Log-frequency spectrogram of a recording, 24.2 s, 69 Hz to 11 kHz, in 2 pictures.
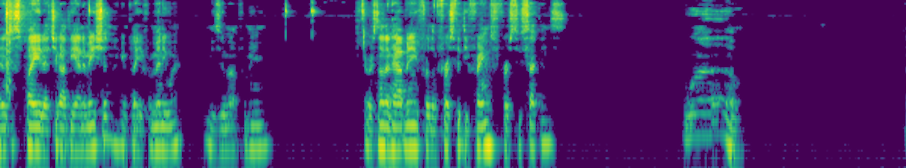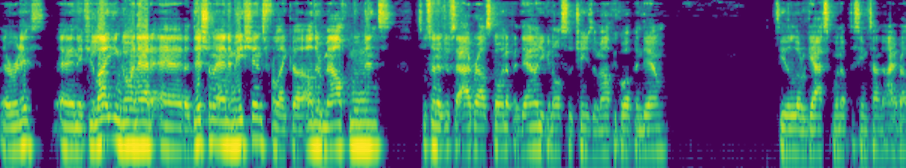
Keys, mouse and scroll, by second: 1.1-3.1 drag, 2.6-5.0 middle drag, 3.7-5.7 drag.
